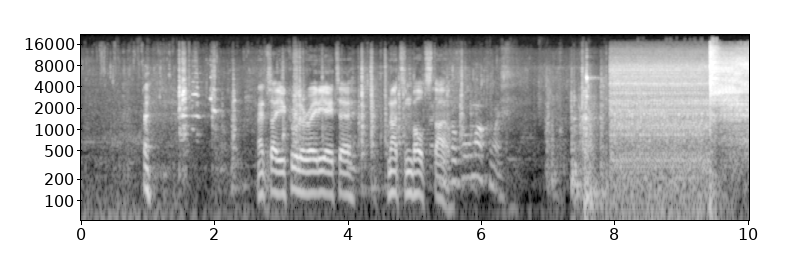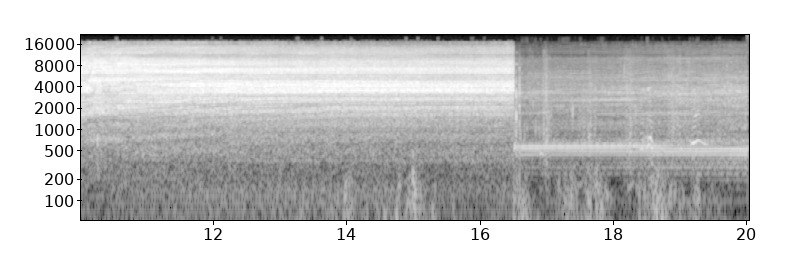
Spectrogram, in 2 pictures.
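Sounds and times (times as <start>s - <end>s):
loud steady hiss: 8.0s - 16.6s
steady pitched hum: 8.0s - 20.0s
vehicle engine running: 8.0s - 20.0s.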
